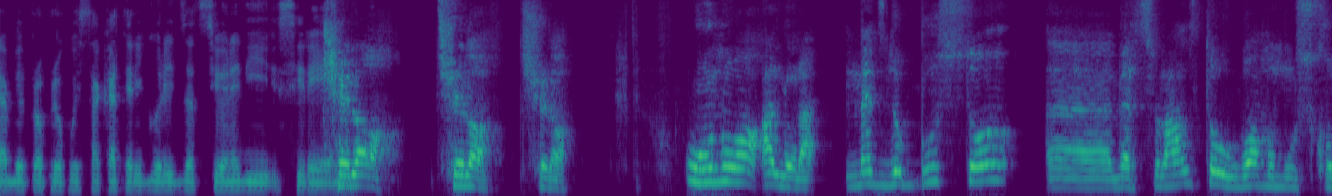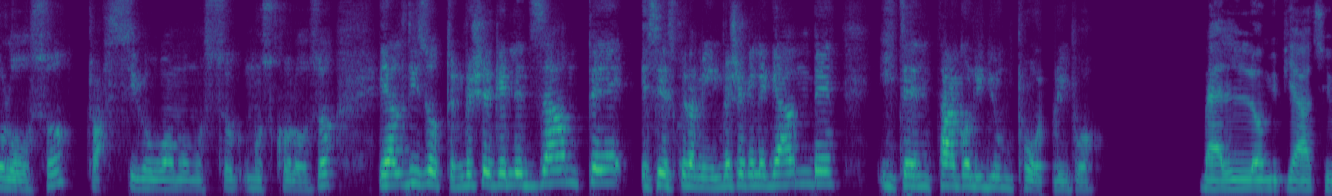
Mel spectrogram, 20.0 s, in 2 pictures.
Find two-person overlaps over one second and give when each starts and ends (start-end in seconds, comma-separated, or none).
none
